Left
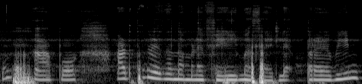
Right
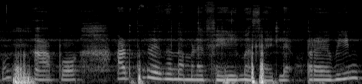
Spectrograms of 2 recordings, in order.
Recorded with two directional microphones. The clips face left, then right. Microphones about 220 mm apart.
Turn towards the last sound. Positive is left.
turn(degrees=40)  # may be behind; listen again after turning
